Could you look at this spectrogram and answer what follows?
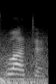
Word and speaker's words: latte: And don't say latte. This is like the worst thing I've ever heard. It's latte. Latte is an Italian word. So, if you drink coffee, it's latte, not latte.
